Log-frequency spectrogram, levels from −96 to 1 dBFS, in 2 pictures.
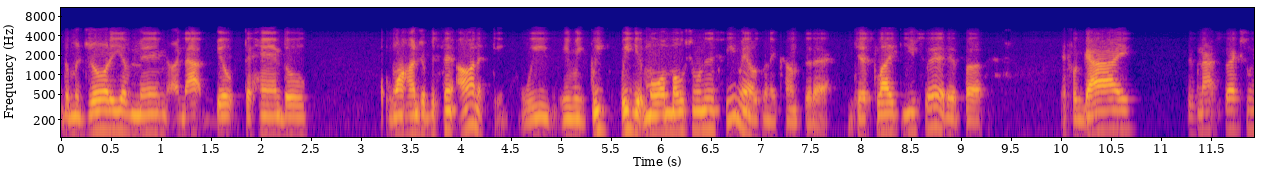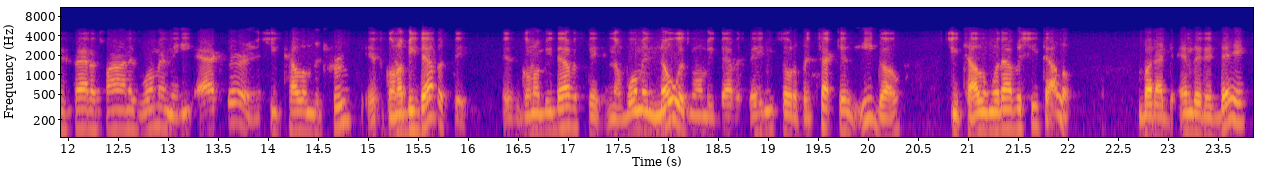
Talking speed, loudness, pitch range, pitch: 220 wpm, -24 LUFS, 115-150 Hz, 130 Hz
